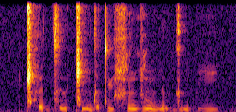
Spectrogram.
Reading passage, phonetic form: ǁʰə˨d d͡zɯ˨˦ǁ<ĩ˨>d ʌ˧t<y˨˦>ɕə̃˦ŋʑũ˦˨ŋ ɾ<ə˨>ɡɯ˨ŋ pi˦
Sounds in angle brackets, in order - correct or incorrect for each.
incorrect: ĩ˦˨, incorrect: y˦, incorrect: ɯ˨

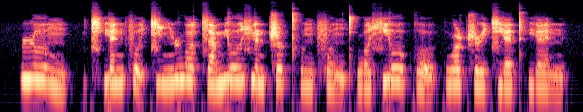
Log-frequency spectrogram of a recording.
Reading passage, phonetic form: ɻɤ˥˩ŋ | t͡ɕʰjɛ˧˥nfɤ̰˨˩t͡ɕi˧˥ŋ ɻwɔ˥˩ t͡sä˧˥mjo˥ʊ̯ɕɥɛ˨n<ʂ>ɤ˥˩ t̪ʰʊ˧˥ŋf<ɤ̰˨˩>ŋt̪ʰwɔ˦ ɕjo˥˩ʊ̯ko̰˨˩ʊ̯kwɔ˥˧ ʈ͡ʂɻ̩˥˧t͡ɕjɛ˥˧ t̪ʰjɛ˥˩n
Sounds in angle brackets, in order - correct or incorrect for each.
incorrect: ʈ͡ʂ, correct

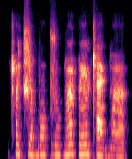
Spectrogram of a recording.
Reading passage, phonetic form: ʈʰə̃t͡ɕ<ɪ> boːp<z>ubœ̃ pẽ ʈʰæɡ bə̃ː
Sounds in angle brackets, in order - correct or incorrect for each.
incorrect: ə, correct

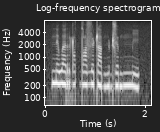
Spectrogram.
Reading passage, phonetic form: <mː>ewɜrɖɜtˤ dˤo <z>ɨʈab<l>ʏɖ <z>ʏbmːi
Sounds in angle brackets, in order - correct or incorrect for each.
incorrect: n̪, correct, incorrect: n̪, correct

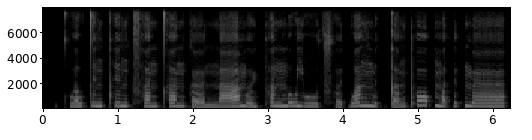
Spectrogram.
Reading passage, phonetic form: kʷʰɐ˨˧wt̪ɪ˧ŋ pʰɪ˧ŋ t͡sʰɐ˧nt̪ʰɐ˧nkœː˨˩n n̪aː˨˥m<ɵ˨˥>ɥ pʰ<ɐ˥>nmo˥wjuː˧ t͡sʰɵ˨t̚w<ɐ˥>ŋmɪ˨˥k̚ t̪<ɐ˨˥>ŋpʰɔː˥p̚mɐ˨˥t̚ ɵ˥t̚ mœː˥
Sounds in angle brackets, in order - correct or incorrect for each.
correct, correct, correct, correct

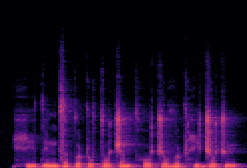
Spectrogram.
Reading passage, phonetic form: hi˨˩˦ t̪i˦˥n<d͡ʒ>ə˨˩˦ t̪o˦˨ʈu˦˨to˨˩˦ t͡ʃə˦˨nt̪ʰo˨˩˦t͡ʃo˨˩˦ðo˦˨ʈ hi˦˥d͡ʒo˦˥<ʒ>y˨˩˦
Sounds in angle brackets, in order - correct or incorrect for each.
incorrect: d͡z, incorrect: t͡ʃ

